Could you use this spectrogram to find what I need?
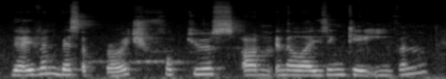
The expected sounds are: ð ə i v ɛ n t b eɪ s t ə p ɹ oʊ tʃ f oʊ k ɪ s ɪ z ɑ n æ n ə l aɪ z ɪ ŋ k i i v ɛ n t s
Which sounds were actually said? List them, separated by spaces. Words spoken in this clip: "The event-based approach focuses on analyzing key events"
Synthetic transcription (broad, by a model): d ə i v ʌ n b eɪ s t ə p ɹ oʊ tʃ f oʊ k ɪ s ɑ n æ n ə l aɪ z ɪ ŋ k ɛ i v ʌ n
